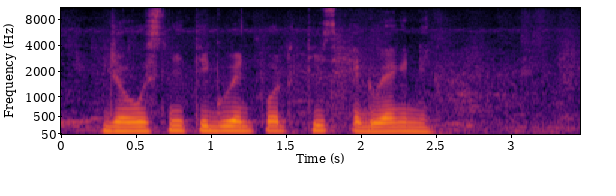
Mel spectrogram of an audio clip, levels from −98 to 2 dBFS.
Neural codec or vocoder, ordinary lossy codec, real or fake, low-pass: none; none; real; none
